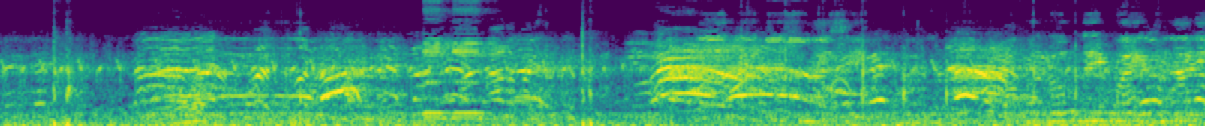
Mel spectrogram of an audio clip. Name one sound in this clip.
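Spectators cheer loudly.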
